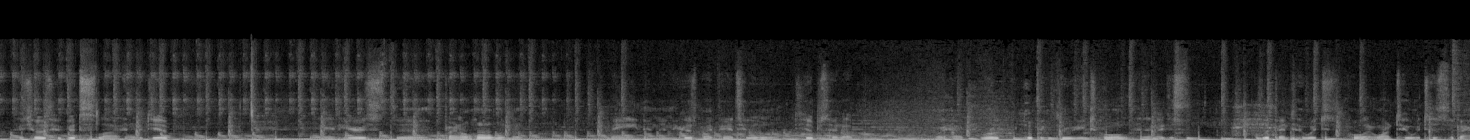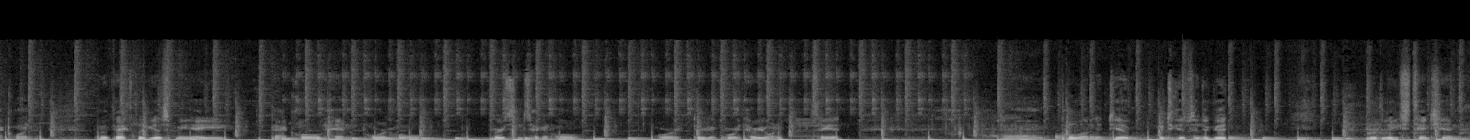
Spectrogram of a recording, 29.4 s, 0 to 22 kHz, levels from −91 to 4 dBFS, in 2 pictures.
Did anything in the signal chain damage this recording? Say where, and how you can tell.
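No, nothing in the signal chain stood out as damaging this audio on listening.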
